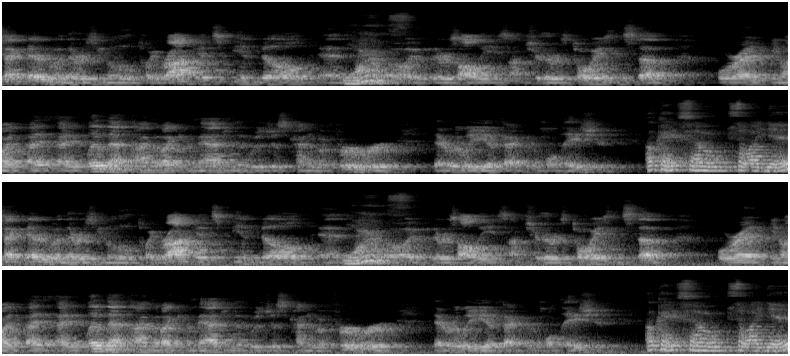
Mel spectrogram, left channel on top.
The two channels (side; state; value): right; noise; rumble, 22 dB below the sound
